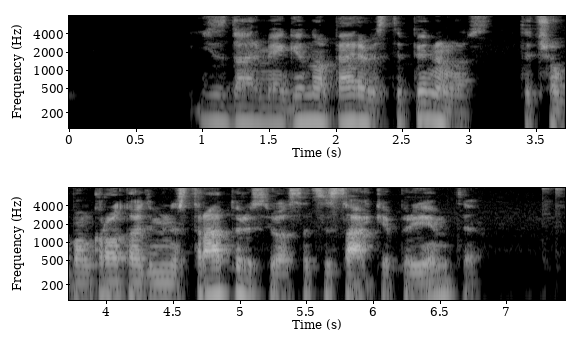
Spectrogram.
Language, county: Lithuanian, Utena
